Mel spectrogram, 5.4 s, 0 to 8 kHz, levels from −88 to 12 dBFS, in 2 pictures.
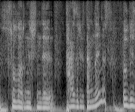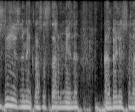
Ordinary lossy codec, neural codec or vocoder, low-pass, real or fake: none; codec, 16 kHz, 4.8 kbps, FACodec; none; fake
